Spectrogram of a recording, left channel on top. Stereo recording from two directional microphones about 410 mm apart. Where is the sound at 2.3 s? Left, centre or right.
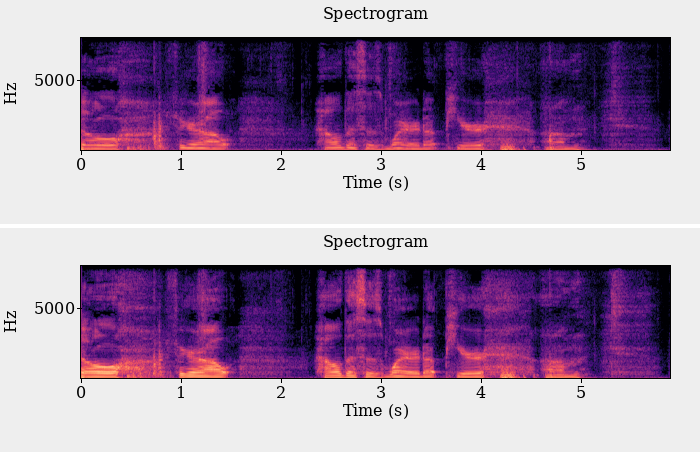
Right.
